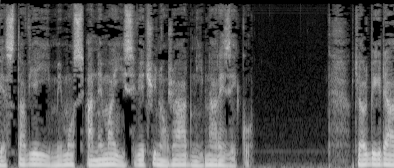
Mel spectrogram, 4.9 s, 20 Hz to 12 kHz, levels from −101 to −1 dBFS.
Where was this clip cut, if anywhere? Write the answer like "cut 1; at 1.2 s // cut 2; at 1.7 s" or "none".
cut 1; at 1.0 s // cut 2; at 2.1 s // cut 3; at 2.6 s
